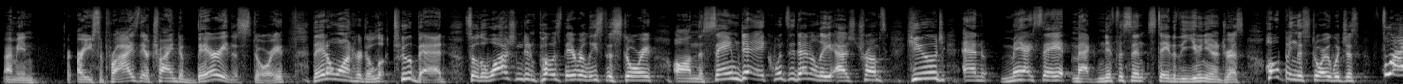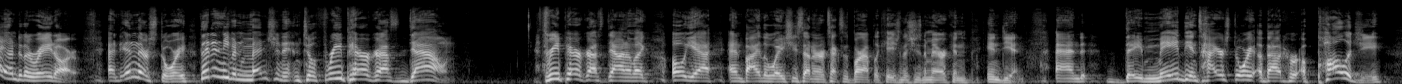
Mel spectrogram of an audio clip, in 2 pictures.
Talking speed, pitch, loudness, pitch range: 215 wpm, 175 Hz, -18 LUFS, 140-215 Hz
